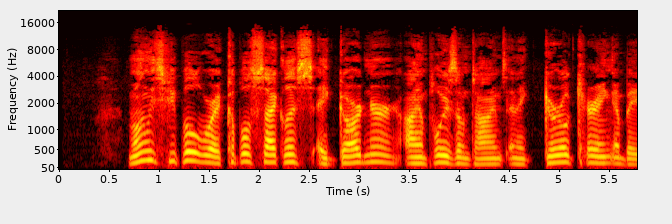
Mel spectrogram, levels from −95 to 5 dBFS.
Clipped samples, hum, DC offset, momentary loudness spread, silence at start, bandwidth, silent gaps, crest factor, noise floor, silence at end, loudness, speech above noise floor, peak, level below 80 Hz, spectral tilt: under 0.1%; none; under 0.1%; 6 LU; 0.7 s; 14.5 kHz; none; 20 dB; -62 dBFS; 0 s; -25 LUFS; 37 dB; -6 dBFS; -68 dBFS; -3.5 dB/octave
